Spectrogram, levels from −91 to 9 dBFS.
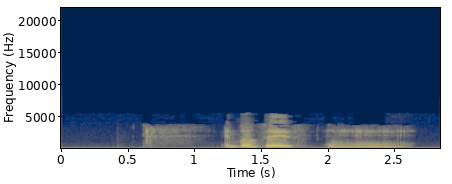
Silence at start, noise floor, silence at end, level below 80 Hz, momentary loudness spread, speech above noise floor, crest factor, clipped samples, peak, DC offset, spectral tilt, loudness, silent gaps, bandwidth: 0.6 s; -50 dBFS; 0.2 s; -56 dBFS; 15 LU; 34 dB; 18 dB; under 0.1%; 0 dBFS; 3%; -10.5 dB/octave; -17 LUFS; none; 5.8 kHz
